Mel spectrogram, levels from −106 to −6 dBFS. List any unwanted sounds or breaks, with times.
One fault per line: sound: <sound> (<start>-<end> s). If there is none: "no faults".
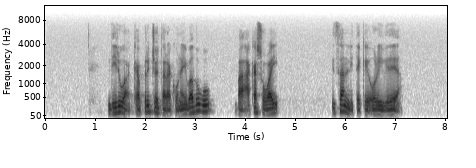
no faults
